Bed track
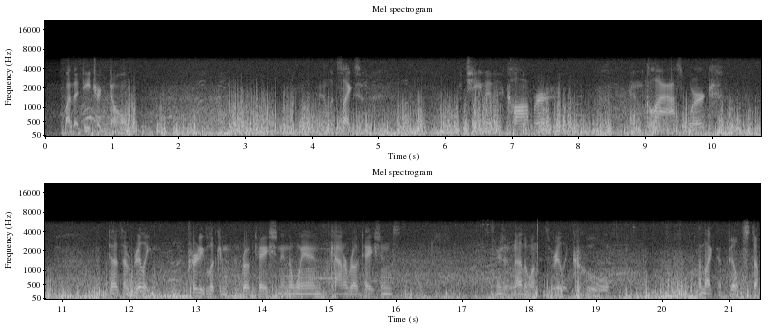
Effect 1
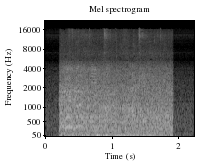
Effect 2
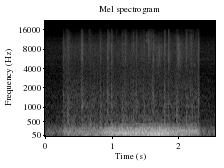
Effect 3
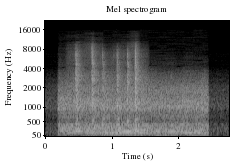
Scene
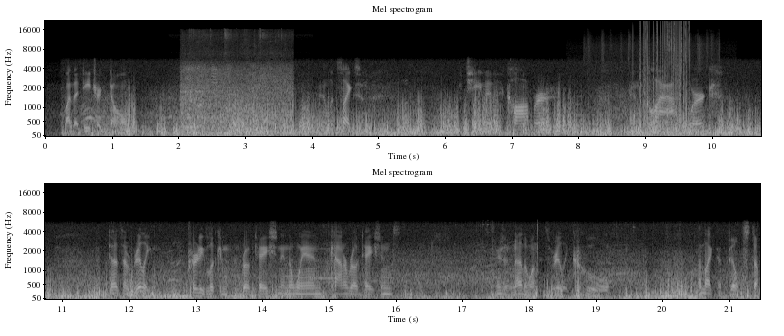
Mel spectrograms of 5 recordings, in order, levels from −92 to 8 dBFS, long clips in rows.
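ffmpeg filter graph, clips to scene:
-filter_complex "[0:a]volume=-8dB[a];[2:a]aeval=exprs='(mod(7.94*val(0)+1,2)-1)/7.94':c=same[b];[1:a]atrim=end=2.24,asetpts=PTS-STARTPTS,volume=-9dB,afade=t=in:d=0.05,afade=t=out:st=2.19:d=0.05,adelay=1810[c];[b]atrim=end=2.56,asetpts=PTS-STARTPTS,volume=-7dB,afade=t=in:d=0.004:c=hsin,afade=t=out:st=2.556:d=0.004:c=hsin,adelay=7810[d];[a][c][d]amix=inputs=3:normalize=0"

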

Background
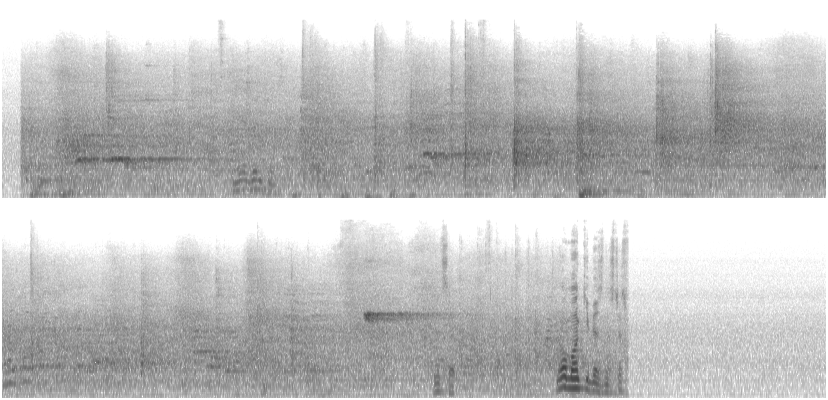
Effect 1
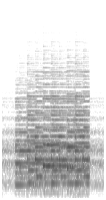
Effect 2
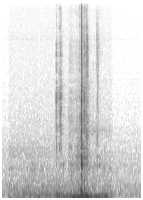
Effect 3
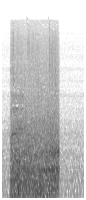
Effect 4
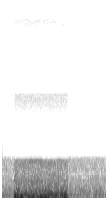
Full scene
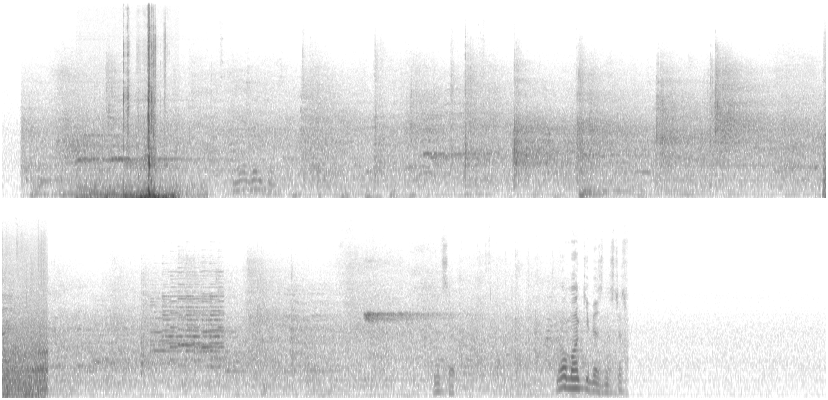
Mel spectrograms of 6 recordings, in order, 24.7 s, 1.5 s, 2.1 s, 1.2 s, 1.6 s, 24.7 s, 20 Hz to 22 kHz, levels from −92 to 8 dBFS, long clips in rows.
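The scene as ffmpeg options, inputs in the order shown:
-filter_complex "[0:a]volume=-16.5dB[a];[1:a]highpass=f=1.2k:w=0.5412,highpass=f=1.2k:w=1.3066[b];[2:a]atrim=end=2.08,asetpts=PTS-STARTPTS,volume=-2.5dB,afade=t=in:d=0.004:c=hsin,afade=t=out:st=2.076:d=0.004:c=hsin,adelay=1010[c];[3:a]atrim=end=1.23,asetpts=PTS-STARTPTS,volume=-14.5dB,afade=t=in:d=0.004:c=hsin,afade=t=out:st=1.226:d=0.004:c=hsin,adelay=12190[d];[b]atrim=end=1.53,asetpts=PTS-STARTPTS,volume=-6dB,afade=t=in:d=0.004:c=hsin,afade=t=out:st=1.526:d=0.004:c=hsin,adelay=14380[e];[a][c][d][e]amix=inputs=4:normalize=0"

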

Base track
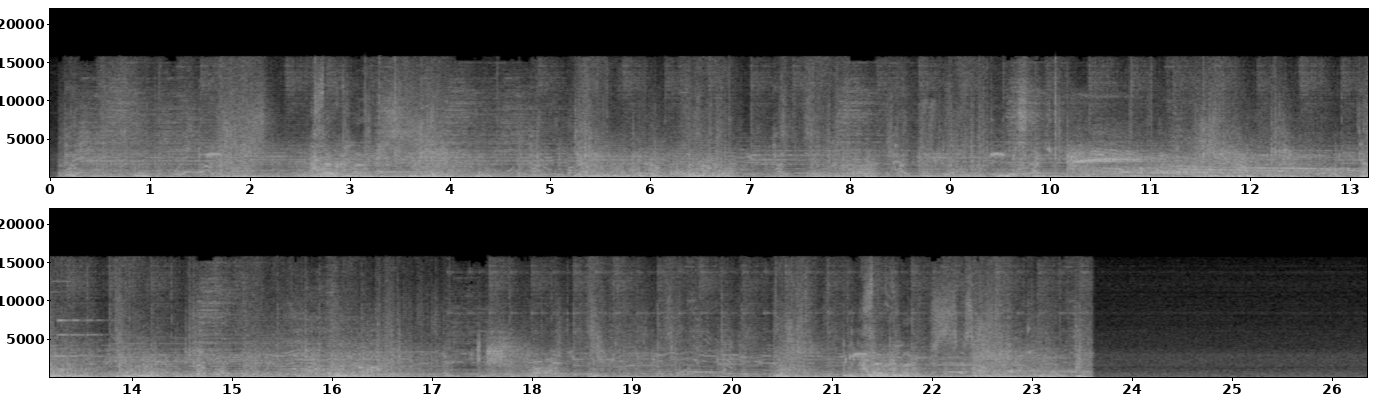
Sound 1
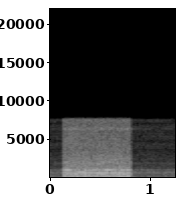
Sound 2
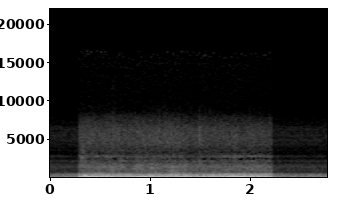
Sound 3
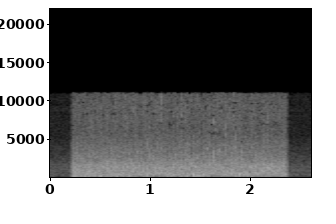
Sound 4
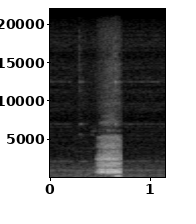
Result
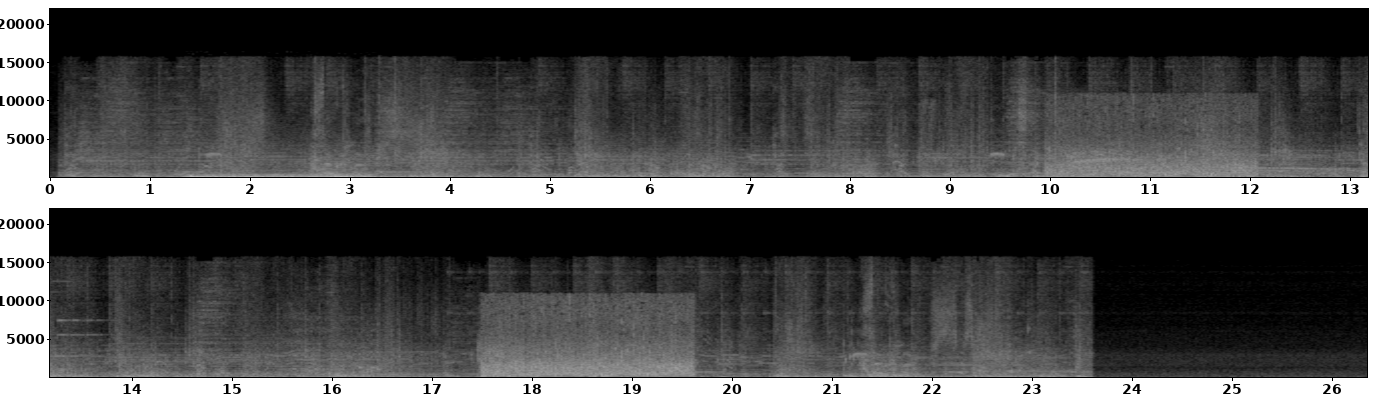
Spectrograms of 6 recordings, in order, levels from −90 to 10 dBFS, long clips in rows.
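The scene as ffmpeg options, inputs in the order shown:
-filter_complex "[3:a]asplit=2[a][b];[0:a]volume=-12.5dB[c];[b]alimiter=limit=-14.5dB:level=0:latency=1:release=40[d];[2:a]atrim=end=2.77,asetpts=PTS-STARTPTS,volume=-5.5dB,afade=t=in:d=0.004:c=hsin,afade=t=out:st=2.766:d=0.004:c=hsin,adelay=1050[e];[a]atrim=end=2.61,asetpts=PTS-STARTPTS,volume=-7dB,afade=t=in:d=0.004:c=hsin,afade=t=out:st=2.606:d=0.004:c=hsin,adelay=9720[f];[d]atrim=end=2.61,asetpts=PTS-STARTPTS,volume=-2.5dB,afade=t=in:d=0.004:c=hsin,afade=t=out:st=2.606:d=0.004:c=hsin,adelay=17260[g];[c][e][f][g]amix=inputs=4:normalize=0"

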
